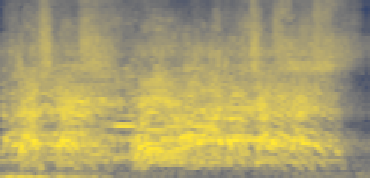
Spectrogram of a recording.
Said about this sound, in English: A new noise arose from the army, like a wave starting with those nearest to me and moving toward the rear as Sir Littleman's words were passed among them. A growl of anger sounded, pierced by harsh shouts.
